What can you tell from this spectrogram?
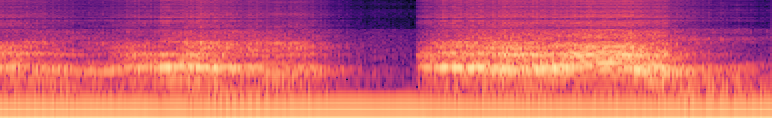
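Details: A pet dog's habitual non-barking sound: two long, low, rumbling groans, each swelling and fading, with a short silent gap between them and nothing else clearly audible.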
